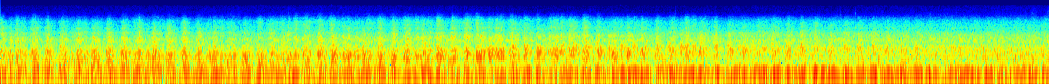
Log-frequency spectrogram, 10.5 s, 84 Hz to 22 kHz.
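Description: Two GWR prairie tank steam locomotives, Nos. 5199 and 5542, double-heading a passenger train and working hard, their exhaust beats coming in a rapid, steady, overlapping chuff.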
